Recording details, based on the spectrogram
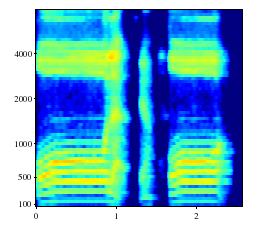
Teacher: Kalau qaf dia itu isti'la, huruf yang isti'la sehingga suara yang dihasilkan itu tebal, qa. Sementara kalau kaf termasuk huruf istifal. · Kalau qaf kebalikan daripada kaf, selalu tebal, mufakhamah ya, dalam keadaan apapun selalu tebal, hanya ketebalannya tergantung ya, bertingkat-tingkat ketebalannya, tergantung kondisinya ya. Kalau dia dalam keadaan fathah dan di situ ada alif, maka dia paling tebal.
